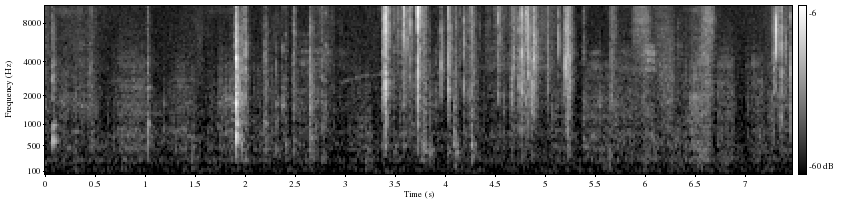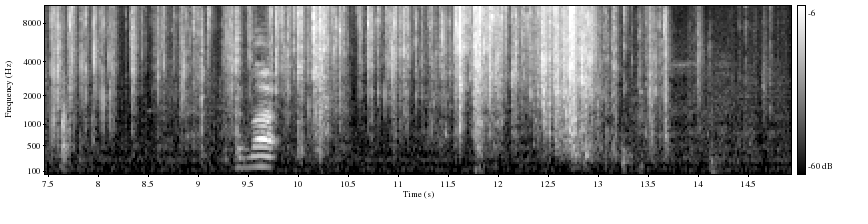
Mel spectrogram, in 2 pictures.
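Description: Foil trading-card pack wrapper crinkling and tearing as a pack is ripped open, among scattered taps and rustles of card boxes and cards being handled; the crinkling gets busier and louder in the second half. A short voice sound comes about two-thirds of the way through.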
